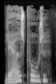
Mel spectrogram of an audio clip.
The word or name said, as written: lærredspose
